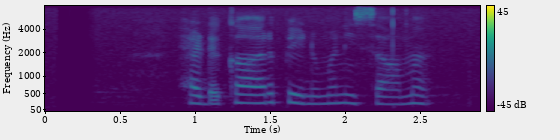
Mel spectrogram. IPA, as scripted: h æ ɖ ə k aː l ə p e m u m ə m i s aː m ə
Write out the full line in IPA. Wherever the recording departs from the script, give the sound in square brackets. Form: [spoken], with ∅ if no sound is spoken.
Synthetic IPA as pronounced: h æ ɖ ə k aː [ɾ] ə p e [n] u m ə [n] i s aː m ə

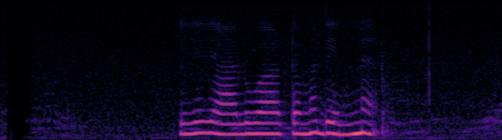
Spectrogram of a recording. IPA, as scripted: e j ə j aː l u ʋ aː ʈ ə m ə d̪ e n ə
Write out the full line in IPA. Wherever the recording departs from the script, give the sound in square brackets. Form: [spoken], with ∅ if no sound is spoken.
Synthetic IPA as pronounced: e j ə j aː l u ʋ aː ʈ ə m ə d̪ e [nː] ə

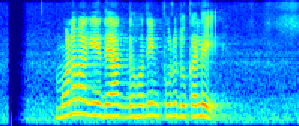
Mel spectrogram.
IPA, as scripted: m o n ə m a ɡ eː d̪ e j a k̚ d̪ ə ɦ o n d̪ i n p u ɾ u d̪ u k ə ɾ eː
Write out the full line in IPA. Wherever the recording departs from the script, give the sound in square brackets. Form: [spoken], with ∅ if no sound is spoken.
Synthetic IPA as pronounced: m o n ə m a ɡ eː d̪ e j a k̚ d̪ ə ɦ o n d̪ i n p u ɾ u d̪ u k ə [l] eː

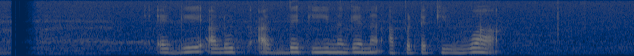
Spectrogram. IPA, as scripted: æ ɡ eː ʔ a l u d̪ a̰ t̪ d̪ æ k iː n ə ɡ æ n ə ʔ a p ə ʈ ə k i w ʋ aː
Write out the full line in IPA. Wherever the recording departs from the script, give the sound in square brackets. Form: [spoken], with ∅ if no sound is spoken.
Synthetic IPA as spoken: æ ɡ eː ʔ a l u [t̪] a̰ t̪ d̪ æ k iː n ə ɡ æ n ə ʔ a p ə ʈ ə k i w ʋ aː

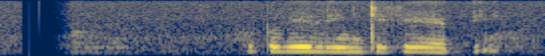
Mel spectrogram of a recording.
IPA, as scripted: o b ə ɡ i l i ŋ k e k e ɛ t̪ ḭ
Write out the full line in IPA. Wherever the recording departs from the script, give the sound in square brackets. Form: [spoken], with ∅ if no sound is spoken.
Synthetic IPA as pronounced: o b ə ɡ [e] l i ŋ k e k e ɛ t̪ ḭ

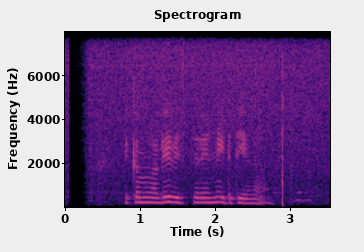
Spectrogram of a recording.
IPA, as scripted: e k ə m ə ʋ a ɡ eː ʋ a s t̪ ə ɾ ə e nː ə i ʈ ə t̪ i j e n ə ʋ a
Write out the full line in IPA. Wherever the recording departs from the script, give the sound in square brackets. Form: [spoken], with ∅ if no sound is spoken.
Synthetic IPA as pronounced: e k ə m ə ʋ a ɡ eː ʋ [i] s t̪ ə ɾ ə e nː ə i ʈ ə t̪ i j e n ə ʋ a

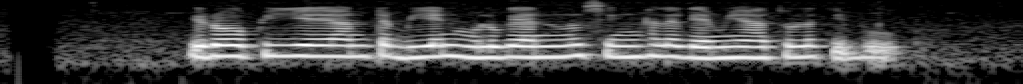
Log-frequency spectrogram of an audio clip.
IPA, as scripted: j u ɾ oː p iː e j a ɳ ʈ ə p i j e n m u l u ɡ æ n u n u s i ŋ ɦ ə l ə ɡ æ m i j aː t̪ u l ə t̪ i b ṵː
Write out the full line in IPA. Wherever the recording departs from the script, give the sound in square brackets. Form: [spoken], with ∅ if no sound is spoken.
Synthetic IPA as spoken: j u ɾ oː p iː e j a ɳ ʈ ə [b] i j e n m u l u ɡ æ n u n u s i ŋ ɦ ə l ə ɡ æ m i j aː t̪ u l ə t̪ i b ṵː

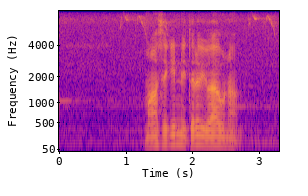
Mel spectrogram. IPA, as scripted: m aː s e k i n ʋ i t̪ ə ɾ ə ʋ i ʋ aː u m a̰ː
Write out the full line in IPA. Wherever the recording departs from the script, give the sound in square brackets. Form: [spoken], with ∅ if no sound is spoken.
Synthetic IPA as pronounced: m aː s e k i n ʋ i t̪ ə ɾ ə ʋ i ʋ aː u [n] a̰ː

